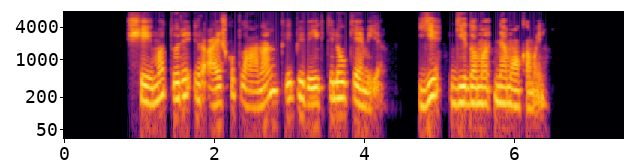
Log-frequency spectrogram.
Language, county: Lithuanian, Klaipėda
